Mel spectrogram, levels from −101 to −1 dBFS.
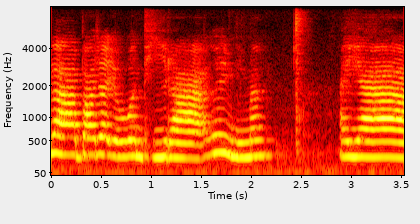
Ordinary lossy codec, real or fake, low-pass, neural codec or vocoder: none; real; none; none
